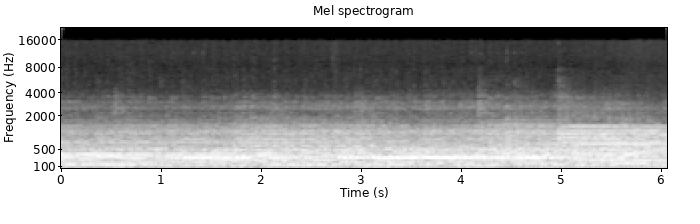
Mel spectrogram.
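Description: The bars of a metal awning played as percussion instruments, sounding a sustained drone of many steady ringing metallic tones with no distinct strikes. A lower tone swells in the middle, and higher tones join near the end.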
